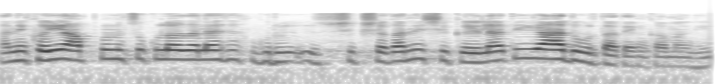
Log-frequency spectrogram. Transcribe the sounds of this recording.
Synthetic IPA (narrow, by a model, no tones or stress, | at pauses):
anikʰəĩapuɳt͡suklɔd͡zaljaɡɾuɕikʂəkanːiɕikəjlat̪ijad̪uɾt̪at̪jãŋkamaɡi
